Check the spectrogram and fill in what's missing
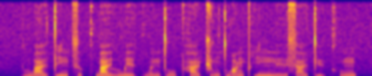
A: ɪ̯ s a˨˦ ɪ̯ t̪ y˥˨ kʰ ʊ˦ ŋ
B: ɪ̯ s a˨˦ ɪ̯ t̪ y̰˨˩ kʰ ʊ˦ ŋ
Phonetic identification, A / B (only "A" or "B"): A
